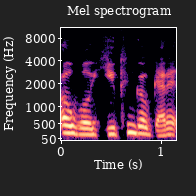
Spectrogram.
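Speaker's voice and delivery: ordinary delivery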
